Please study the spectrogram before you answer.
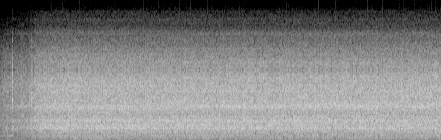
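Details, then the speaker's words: Ford Focus cabin blower, newly installed replacement motor, engine running, A/C on, heavy rain outside: rush of air swells in the first second, then holds steady at full speed; normal. "Turn on the air. I heard something kick in. Oh yeah, it's coming. Nice and cold. Alright, I'm gonna blast it."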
